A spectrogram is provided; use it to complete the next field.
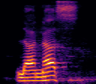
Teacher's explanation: لا نس. سین یہ حروف صفیریہ میں سے ہے اس میں سیٹی کی آواز آئے گی. لا نس.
